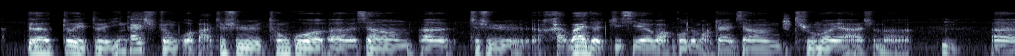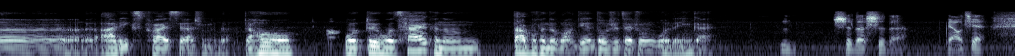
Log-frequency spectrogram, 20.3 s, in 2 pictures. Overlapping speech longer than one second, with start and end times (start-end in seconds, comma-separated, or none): none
